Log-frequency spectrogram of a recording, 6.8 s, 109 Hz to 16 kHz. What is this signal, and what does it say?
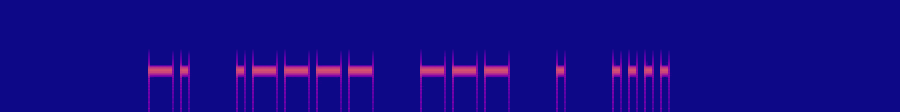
Morse code, heard as a keyed tone, about 19 wpm, spaced as for 14 wpm, 700 Hz. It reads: N1OEH
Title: 062 Lesson 11g - Letter h - Call Signs 20wpm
